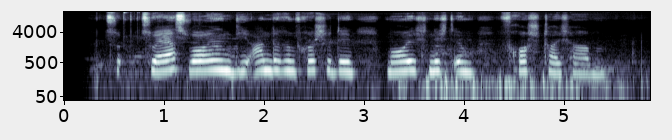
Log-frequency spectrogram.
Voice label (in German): Sprachmemo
